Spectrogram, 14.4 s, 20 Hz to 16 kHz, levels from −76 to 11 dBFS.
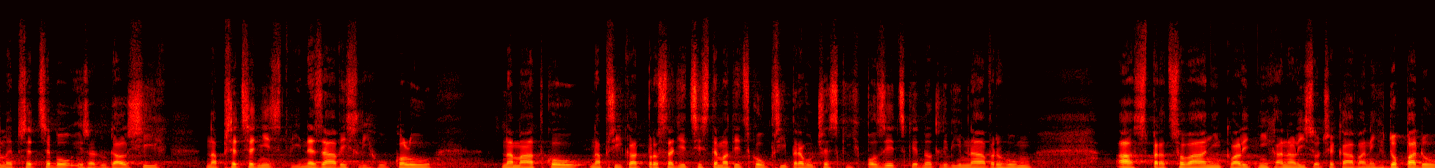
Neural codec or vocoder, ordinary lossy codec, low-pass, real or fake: none; MP3, 96 kbps; 14.4 kHz; real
